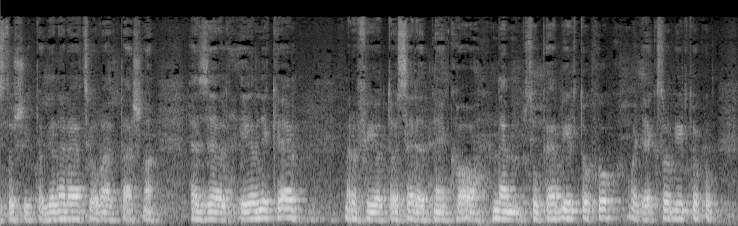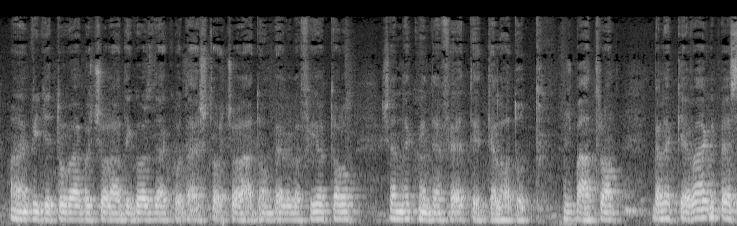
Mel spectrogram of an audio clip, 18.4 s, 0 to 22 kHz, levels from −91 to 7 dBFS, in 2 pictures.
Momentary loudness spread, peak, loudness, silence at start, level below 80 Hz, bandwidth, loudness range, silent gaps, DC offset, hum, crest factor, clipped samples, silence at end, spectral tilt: 8 LU; 0 dBFS; -13 LUFS; 0 s; -42 dBFS; 16.5 kHz; 2 LU; none; under 0.1%; none; 12 dB; under 0.1%; 0 s; -7 dB/octave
